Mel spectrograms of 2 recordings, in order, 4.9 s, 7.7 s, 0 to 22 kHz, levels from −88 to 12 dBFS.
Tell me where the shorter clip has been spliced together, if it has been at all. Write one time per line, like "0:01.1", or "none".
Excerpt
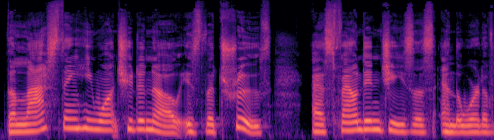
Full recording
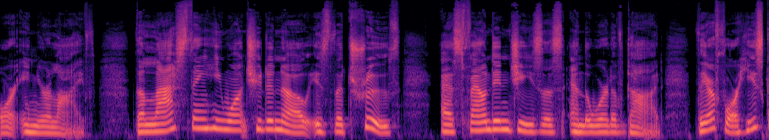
none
